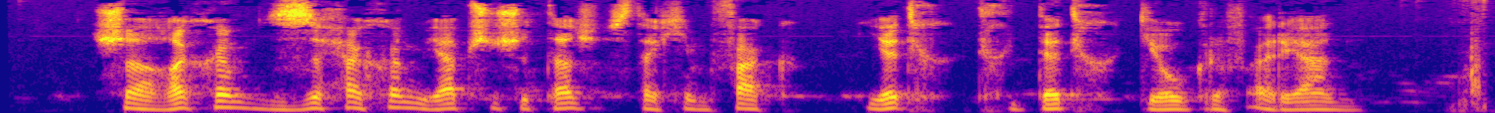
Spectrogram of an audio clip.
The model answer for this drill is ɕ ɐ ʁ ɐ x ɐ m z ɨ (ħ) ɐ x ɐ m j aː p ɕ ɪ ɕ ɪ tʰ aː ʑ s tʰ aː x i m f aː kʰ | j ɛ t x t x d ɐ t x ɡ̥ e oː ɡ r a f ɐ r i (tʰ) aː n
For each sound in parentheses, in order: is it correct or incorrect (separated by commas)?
correct, incorrect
